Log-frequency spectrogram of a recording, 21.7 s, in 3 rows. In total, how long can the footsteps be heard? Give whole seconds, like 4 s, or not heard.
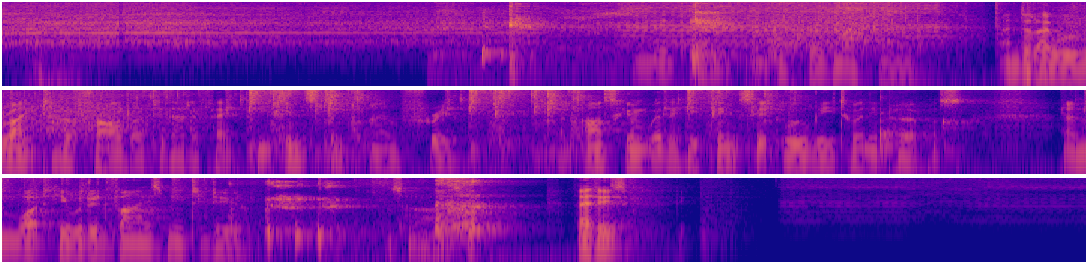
not heard.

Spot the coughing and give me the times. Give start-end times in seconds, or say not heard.
2.8-5.0, 15.9-17.7.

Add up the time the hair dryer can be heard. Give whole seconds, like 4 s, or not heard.
4 s.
